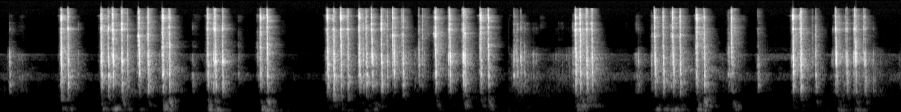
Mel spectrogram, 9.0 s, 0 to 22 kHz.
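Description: Fingertips of both hands type on a compact 60% mechanical keyboard with white plastic keycaps and RGB lighting, resting on a felt desk mat. Quick bursts of sharp, bright plastic clacks centered around 2.7 kHz are separated by brief silent pauses. Each keystroke dies away almost instantly.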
